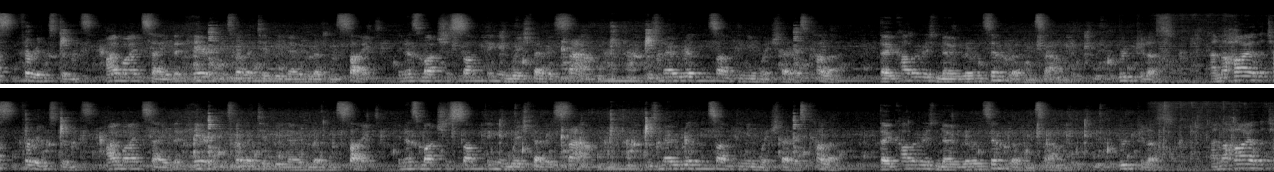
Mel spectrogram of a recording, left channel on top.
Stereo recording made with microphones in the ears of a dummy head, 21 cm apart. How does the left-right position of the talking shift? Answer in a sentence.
You can hear the talking move from left to right and back again.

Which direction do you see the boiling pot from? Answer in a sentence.
You can hear the boiling pot on the right.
